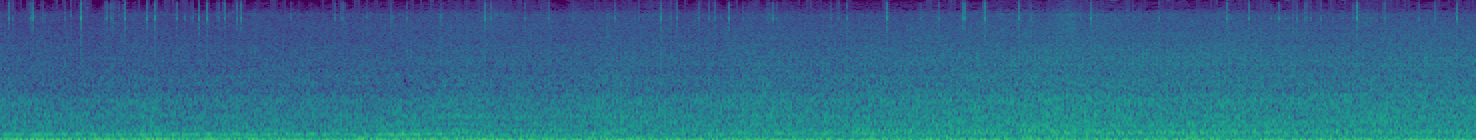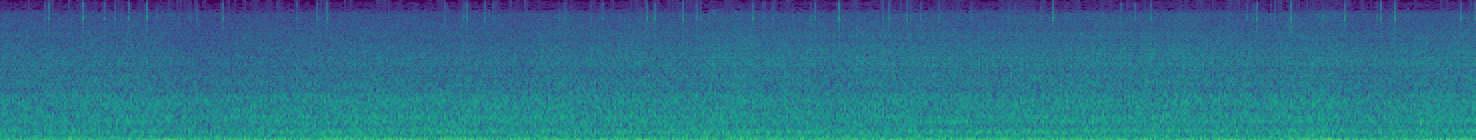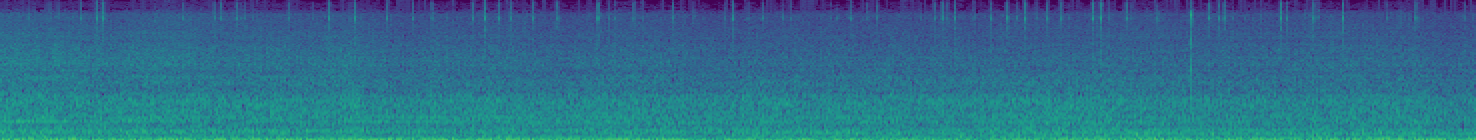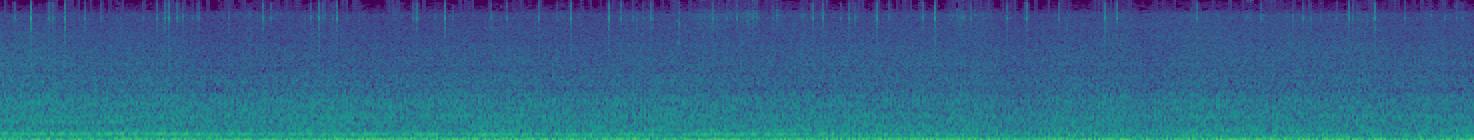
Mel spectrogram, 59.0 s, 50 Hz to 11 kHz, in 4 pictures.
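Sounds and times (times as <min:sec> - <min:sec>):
car driving on road: 0:00.0 - 0:59.0.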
